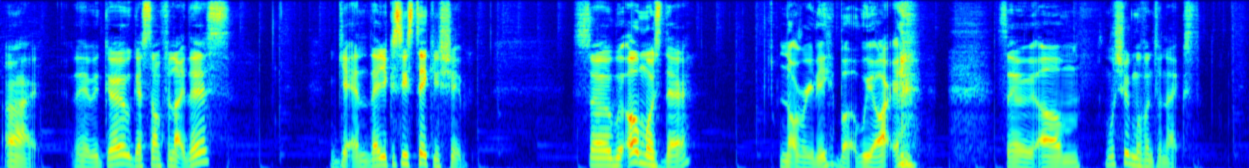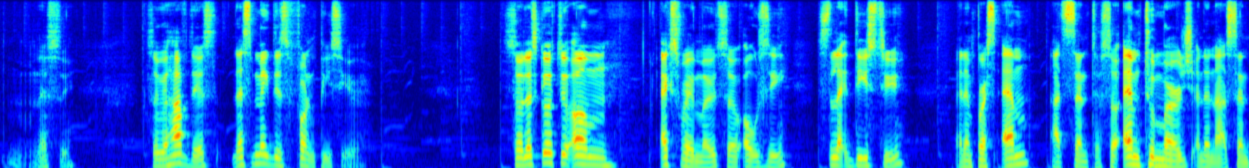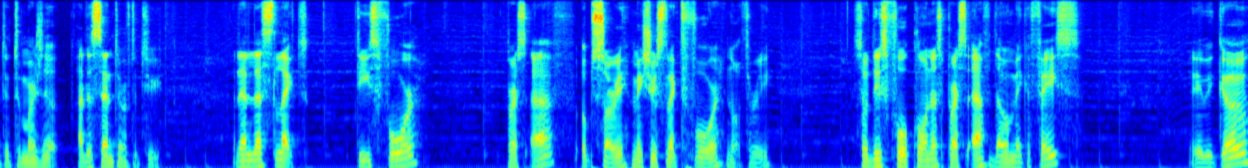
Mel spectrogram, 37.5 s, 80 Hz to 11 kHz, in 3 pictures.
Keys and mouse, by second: 0.4 shift+middle drag, 1.3-3.3 middle drag, 5.1-5.7 middle drag, 6.7 right drag, 7.0 middle drag, 7.2-10.6 middle drag, 11.3 KP_3, 12.7-13.1 shift+middle drag, 13.9 shift+middle drag, 15.1 shift+middle click, 15.9 Tab, 17.9 click, 18.2 alt+z, 20.4 click, 21.5 m, 25.6 shift+middle click, 26.4 right click, 28.0 shift+right click, 28.6 shift+right click, 29.5 f, 30.6 ctrl+z, 31.0 shift+right click, 33.4 f, 34.3 alt+z, 35.1 alt+z, 35.3-36.2 middle drag, 36.8 alt+z, 37.2 Tab.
